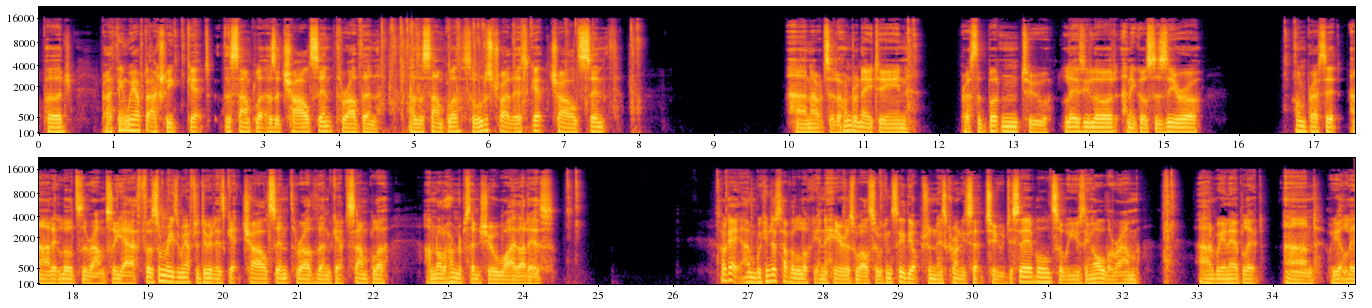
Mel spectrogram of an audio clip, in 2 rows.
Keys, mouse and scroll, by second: 0.4-1.8 scroll up 2, 1.8 click, 1.8 scroll up 1, 2.0-3.0 drag, 11.6 click, 16.6 click, 19.1 click, 19.2 click, 22.9-24.5 scroll down 3, 24.6 click, 26.6 click, 27.0 click, 28.3 click, 29.4 drag, 32.6-33.6 drag.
